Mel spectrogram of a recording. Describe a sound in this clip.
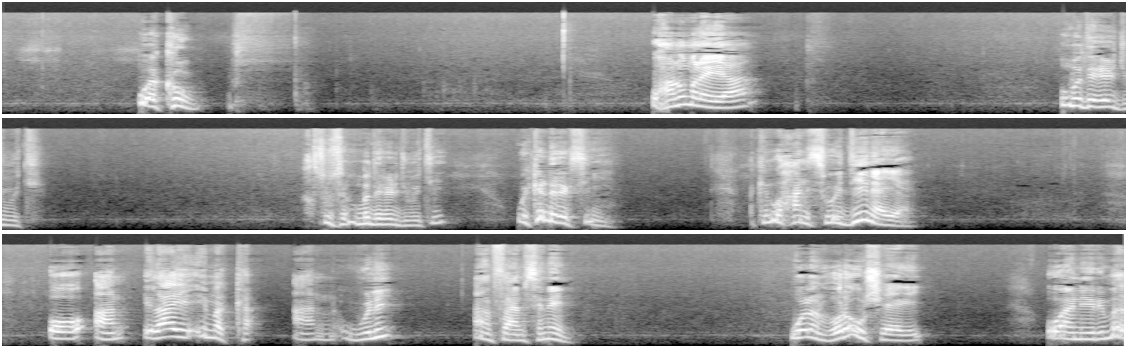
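A middle-aged man speaks with animation over an online call, in short bursts with pauses.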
